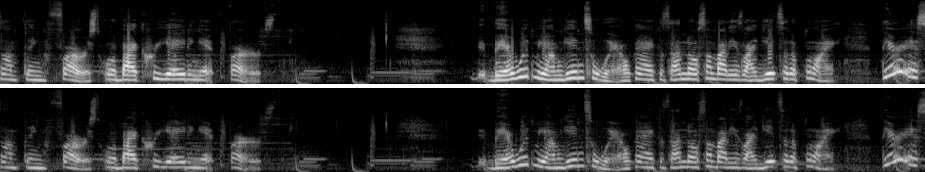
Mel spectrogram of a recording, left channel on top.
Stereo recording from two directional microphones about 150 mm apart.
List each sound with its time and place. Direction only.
0.0 s speech: 55° left (ahead or behind)
3.8 s music: 65° left (ahead or behind)
4.8 s speech: 65° left (ahead or behind)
